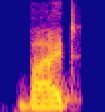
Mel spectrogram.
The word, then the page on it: bide: Indian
